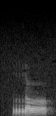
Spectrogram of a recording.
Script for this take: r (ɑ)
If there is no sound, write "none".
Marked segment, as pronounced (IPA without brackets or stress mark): ɑ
